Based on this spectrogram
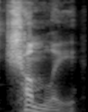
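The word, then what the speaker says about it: Cholmondeley: the trout memo and his name was Charles Chumley and get a load of how this guy's name is spelled so his name is Charles tremley how would you uh expect his name to be spelled um c-h-u-m-l-e-y well I would expect that too but no c-h-o-l-m-o-n-d-e-l-e-y is he British of course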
